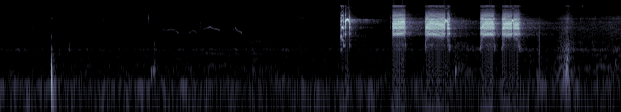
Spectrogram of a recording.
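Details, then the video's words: Wild black francolin calling during a hunt: after near silence and a single click, one loud phrase of five grating, buzzy notes, the last two paired closely, with a few soft ticks afterward. "جنگلی کالے تیتروں کی آوازیں"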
